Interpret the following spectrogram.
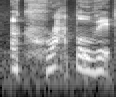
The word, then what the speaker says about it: Akrapovic: but we put on an akrapovic acropovich is how you pronounce it in my other parts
